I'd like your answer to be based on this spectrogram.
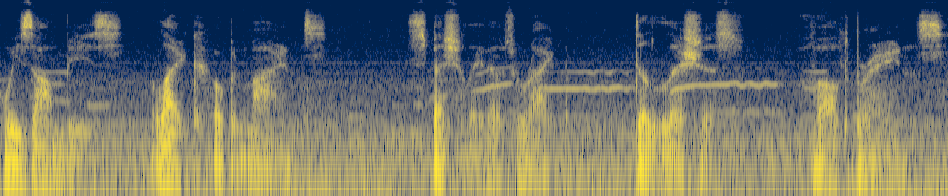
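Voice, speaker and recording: A man playing a snarky but friendly ghoul companion in an audio drama, with a gravelly voice and a wry, joking drawl. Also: a bass voice, huge pitch swings, extremely slow, whispered, music in the background, heavily acted. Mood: mock menace. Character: snarky, friendly male ghoul wasteland companion, weathered and irradiated. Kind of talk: character roleplay audio drama.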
